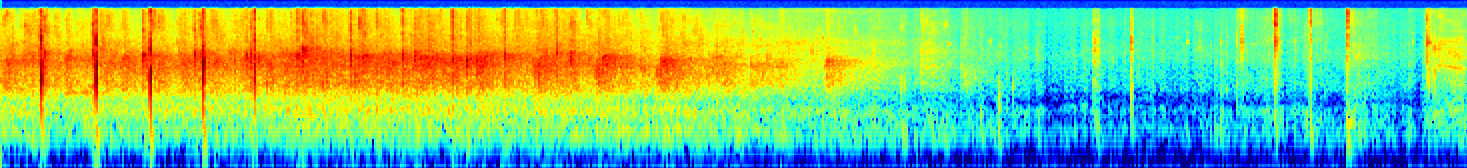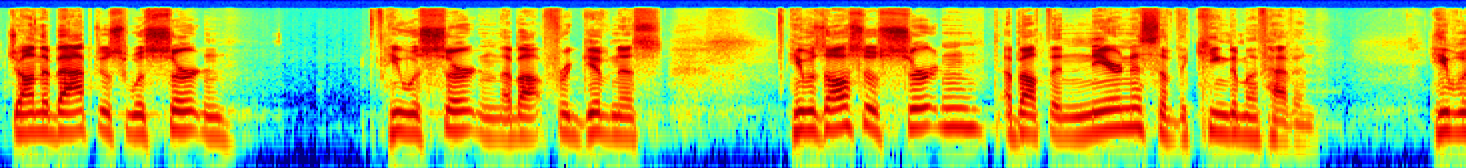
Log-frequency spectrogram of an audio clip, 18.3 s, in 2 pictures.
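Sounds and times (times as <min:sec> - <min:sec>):
audience applause: 0:00.0 - 0:06.1
speech: 0:09.2 - 0:10.7, 0:11.6 - 0:17.5, 0:18.1 - 0:18.3.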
